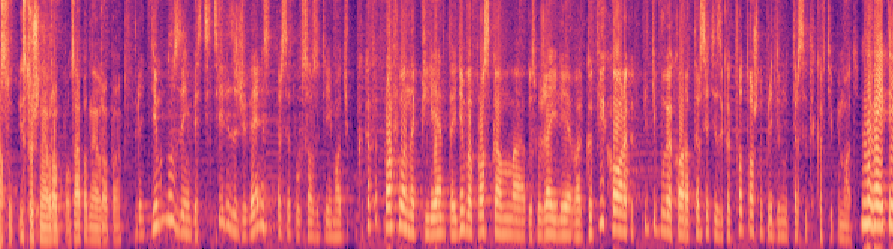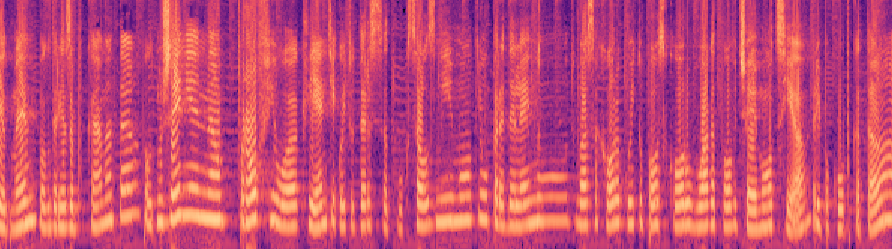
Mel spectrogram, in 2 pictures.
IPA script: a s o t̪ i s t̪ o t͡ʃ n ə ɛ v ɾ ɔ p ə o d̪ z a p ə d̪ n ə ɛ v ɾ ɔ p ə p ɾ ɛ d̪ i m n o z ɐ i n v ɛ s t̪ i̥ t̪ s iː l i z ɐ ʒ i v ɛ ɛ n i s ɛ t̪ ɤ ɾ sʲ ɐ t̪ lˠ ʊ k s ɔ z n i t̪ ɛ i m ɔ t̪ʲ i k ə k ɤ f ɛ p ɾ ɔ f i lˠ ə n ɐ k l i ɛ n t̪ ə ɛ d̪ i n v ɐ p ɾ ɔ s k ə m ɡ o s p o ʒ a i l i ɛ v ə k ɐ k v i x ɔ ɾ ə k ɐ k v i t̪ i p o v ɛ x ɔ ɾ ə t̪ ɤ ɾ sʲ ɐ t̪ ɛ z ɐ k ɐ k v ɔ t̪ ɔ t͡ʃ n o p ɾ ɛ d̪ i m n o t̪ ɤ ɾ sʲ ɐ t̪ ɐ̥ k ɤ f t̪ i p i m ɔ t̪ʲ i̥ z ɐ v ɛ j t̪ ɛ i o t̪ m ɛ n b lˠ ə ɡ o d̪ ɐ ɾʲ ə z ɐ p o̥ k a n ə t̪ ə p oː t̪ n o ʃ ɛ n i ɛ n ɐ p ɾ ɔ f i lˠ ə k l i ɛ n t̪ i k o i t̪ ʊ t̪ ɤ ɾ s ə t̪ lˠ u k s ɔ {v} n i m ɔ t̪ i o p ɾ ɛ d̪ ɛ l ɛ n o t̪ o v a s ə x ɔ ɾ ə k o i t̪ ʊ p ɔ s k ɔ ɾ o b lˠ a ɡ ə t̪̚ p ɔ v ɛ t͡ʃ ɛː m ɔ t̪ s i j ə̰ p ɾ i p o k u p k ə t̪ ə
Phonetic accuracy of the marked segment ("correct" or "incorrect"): incorrect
